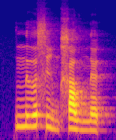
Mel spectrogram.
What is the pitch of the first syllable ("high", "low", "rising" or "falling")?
rising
